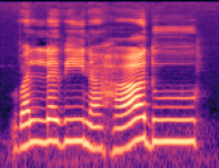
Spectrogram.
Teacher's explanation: दू को खींचे, देखिए वाव साकिन है, उससे पहले दाल के ऊपर पेश है, तो ये मद्दा और यानी कि खींच रहे हैं, कैसे, दाल वाव पेश दू।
